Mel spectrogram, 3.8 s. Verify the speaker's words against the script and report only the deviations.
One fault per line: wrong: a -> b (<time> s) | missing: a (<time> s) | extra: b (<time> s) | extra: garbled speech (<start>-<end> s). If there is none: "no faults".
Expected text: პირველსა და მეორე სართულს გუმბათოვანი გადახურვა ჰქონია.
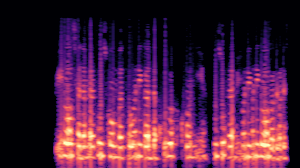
missing: მეორე (1.1 s)
extra: garbled speech (2.7-3.6 s)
